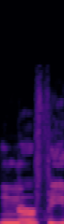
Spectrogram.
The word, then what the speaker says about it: NRFI: If you want to be dorky, you can say I took an NRFI, pronounced Nerfy.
